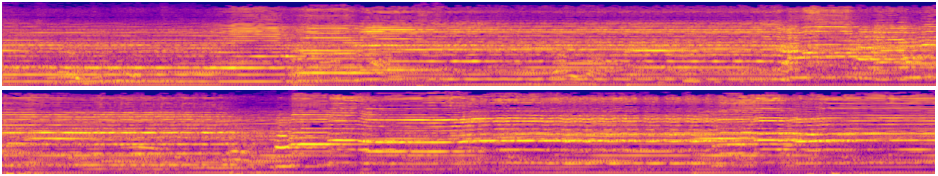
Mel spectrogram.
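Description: Harmonica played live, with held chords and notes that bend in pitch; it gets louder about eight seconds in.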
